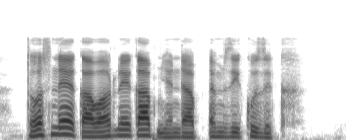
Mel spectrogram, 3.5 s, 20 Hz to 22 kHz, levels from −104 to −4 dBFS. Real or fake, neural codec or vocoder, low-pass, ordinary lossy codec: real; none; 7.2 kHz; Opus, 64 kbps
